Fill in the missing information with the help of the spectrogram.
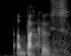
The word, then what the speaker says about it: Bacchus: A Bacchus. Uh, we, we follow the, the, French enunciation of the term.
